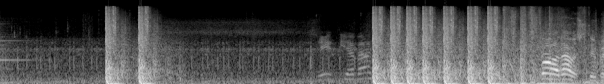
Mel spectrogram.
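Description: A rifle fires loud shots up close, some in a rapid burst.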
